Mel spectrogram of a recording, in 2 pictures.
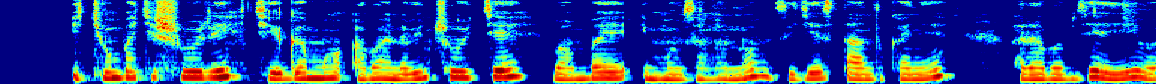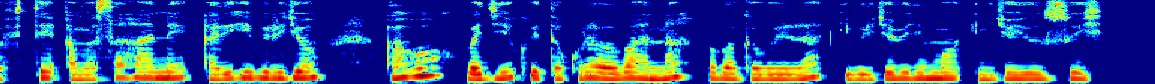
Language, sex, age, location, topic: Kinyarwanda, female, 18-24, Nyagatare, health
